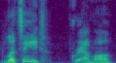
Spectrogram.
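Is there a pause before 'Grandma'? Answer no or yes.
yes. There is a pause after 'eat'. Grandma is being invited to eat. "adding that comma right after eat"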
